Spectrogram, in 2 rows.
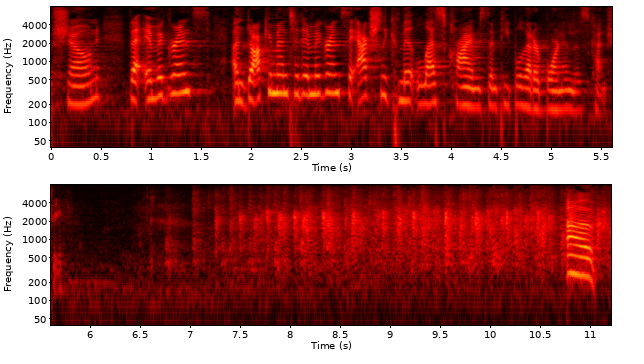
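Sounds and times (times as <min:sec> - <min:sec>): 
speech: 0:00.0 - 0:05.9, 0:10.8 - 0:11.2
audience applause: 0:07.0 - 0:11.2.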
